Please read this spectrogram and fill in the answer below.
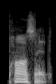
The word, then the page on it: posit: American English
